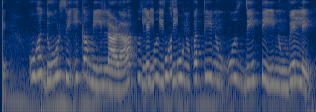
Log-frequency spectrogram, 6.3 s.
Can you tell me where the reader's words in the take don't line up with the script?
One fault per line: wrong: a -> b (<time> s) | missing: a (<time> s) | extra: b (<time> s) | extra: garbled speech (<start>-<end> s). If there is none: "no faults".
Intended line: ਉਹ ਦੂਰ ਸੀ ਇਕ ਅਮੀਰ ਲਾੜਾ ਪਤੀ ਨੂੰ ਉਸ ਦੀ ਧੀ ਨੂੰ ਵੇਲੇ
extra: garbled speech (2.7-3.8 s)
